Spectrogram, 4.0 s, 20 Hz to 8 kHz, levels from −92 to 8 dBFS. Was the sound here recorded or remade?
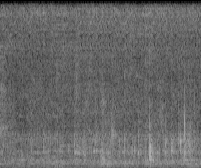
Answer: remade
